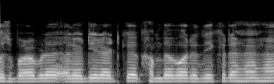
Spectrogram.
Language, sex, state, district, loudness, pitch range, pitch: Hindi, male, Haryana, Jhajjar, -15 LUFS, 145-150 Hz, 145 Hz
